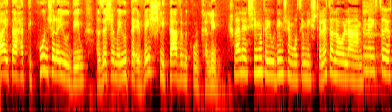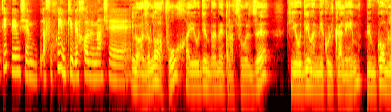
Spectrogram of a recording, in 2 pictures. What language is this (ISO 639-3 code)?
heb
